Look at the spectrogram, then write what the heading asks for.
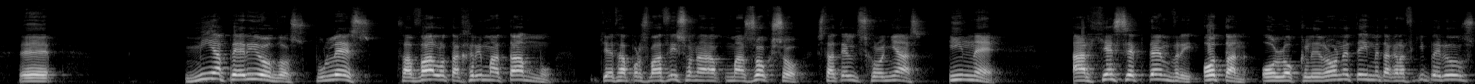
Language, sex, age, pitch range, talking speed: Greek, male, 50-69, 160-220 Hz, 110 wpm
